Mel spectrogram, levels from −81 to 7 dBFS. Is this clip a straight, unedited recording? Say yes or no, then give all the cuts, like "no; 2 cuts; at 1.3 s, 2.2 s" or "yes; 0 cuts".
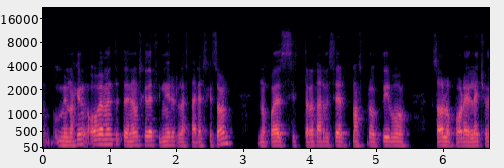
yes; 0 cuts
